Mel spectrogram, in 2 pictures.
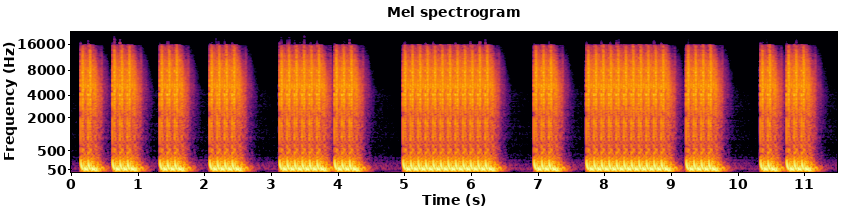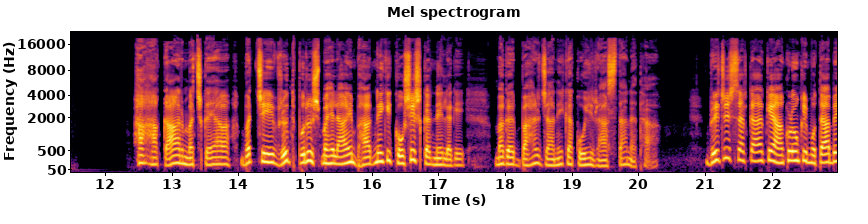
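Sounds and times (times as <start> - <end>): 
automatic gunfire bursts during a massacre of a trapped crowd: 0.1 - 9.8, 10.4 - 11.2
speech: 12.5 - 20.4, 21.0 - 22.9.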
